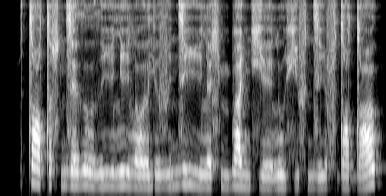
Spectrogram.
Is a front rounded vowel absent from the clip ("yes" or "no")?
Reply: yes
